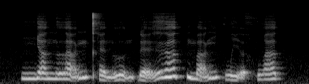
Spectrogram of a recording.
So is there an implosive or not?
yes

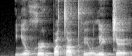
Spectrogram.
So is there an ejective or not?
no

